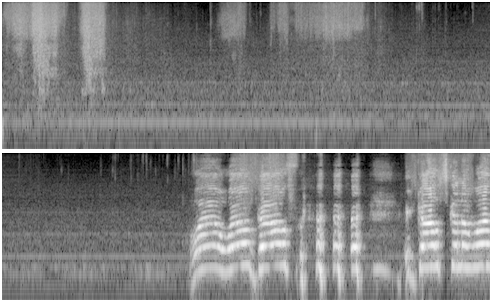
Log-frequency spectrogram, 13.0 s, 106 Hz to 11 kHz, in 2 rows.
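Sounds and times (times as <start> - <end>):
hissy rustles and scrapes: 0.0 - 2.1
faint steady hum: 0.0 - 13.0.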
